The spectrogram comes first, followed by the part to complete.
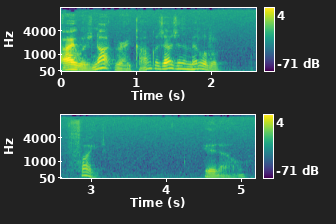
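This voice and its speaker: Somewhat breathy and dark, mellow in tone, a man's voice moves through very wide pitch swings. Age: 60s. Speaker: spiritual author and teacher, war veteran. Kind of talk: Q&A talk to an audience. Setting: live Q&A event with audience. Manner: casual, conversational.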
